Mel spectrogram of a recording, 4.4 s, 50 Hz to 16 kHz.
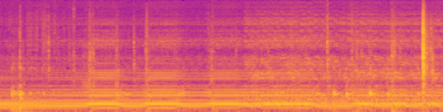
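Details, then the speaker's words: Nintendo Famicom, powered with cartridge, heard through TV; steady low buzzing hum with faint ticks, unchanging, noise entering via the microphone input circuit near R3, to be muted. "definitely lots of noise there that we don't like."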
